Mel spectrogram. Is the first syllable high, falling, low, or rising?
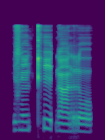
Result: low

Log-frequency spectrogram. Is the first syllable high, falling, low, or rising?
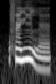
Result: high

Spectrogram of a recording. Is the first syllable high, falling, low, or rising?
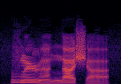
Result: high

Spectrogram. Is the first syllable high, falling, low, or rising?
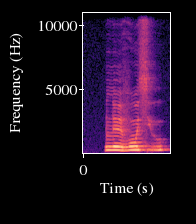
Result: falling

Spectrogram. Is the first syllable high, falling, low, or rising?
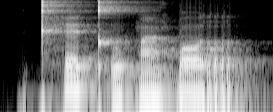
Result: high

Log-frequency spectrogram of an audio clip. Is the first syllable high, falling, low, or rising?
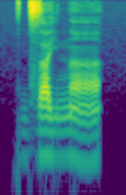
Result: high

